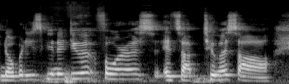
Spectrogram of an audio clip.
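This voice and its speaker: A woman with an American accent and an ordinary speaking voice, fairly high in pitch, at a moderate pace with lively intonation. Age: 60s. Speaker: activist speaker. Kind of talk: keynote speech.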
